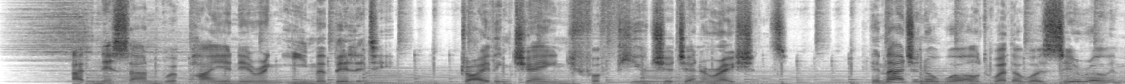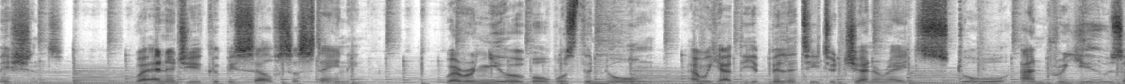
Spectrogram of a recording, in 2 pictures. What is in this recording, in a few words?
corporate uk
